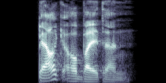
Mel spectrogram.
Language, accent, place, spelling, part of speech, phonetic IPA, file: German, Germany, Berlin, Bergarbeitern, noun, [ˈbɛʁkʔaʁˌbaɪ̯tɐn], De-Bergarbeitern.ogg
- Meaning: dative plural of Bergarbeiter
